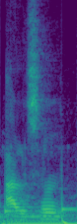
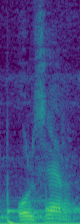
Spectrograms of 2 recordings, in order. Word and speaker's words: ulcer: taas ang acid at ang tamang pronunciation po ulcer pero doun sa pipinas ang tawag niyo ulser Sabihin mo nga ngayon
